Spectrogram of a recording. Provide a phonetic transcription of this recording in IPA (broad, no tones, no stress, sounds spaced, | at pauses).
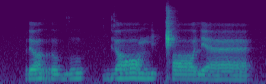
ɾʲ ɒ r o ɡ u | ɡʲ ɒː ŋ i ǁ ɒː lʲ æː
